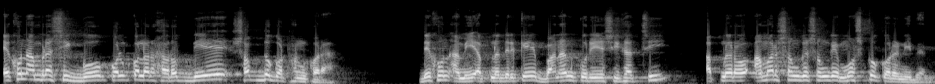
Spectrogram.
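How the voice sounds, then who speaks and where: Male tutor with a high voice, patient and repetitive drilling, reverberant recording. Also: darkish tone. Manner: slow, drawn-out syllable drills, repeating each sound. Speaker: Quran recitation teacher.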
